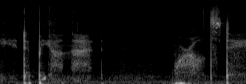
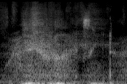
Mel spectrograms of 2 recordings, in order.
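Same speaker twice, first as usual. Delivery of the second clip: sarcastic aside; 12 dB louder, faster than usual. Real, not acted. Sarcastic after water heater rant.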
